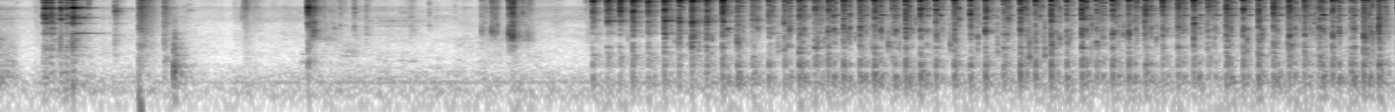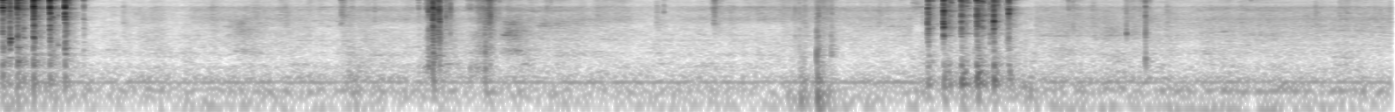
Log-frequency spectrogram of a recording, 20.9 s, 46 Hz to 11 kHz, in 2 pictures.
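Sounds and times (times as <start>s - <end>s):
batter beaten in a bowl: 4.4s - 11.2s, 17.4s - 18.2s.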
